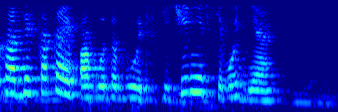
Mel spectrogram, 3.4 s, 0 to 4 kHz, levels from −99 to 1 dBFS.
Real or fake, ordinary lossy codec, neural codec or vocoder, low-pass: real; MP3, 32 kbps; none; 3.6 kHz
